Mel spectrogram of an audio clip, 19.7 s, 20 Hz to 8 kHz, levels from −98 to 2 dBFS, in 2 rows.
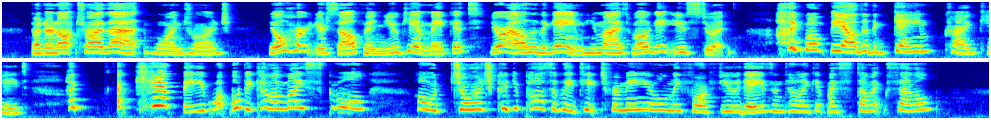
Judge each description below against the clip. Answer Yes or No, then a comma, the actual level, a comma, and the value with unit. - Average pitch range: No, wide, 6.8 semitones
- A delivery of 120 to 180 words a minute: No, average, 195 wpm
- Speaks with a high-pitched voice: Yes, very high, 275 Hz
